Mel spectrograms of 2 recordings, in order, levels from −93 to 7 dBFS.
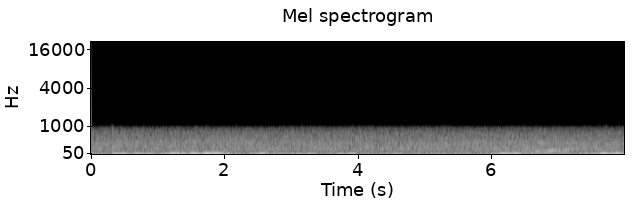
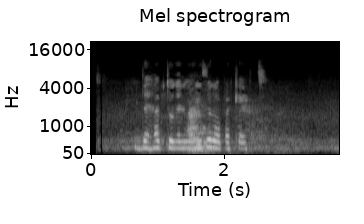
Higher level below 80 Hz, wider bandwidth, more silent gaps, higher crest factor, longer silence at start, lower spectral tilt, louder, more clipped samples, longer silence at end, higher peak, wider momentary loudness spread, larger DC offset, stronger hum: first, -28 dBFS vs -80 dBFS; second, 1 kHz vs 9.8 kHz; neither; about the same, 16 dB vs 18 dB; second, 0 s vs 0.45 s; first, -17 dB/octave vs -6 dB/octave; second, -35 LUFS vs -26 LUFS; neither; about the same, 0 s vs 0.05 s; about the same, -10 dBFS vs -10 dBFS; second, 5 LU vs 20 LU; first, 0.8% vs under 0.1%; neither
